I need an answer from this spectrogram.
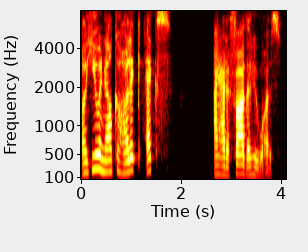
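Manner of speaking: put-on amateur Scandi accent, questions lifting at the end; attempted Scandinavian accent. Podcaster quoting a Scandi crime dialogue, attempted Scandinavian accent. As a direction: have a rough go at a Scandinavian accent. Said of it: "I'll have a go at the accent".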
